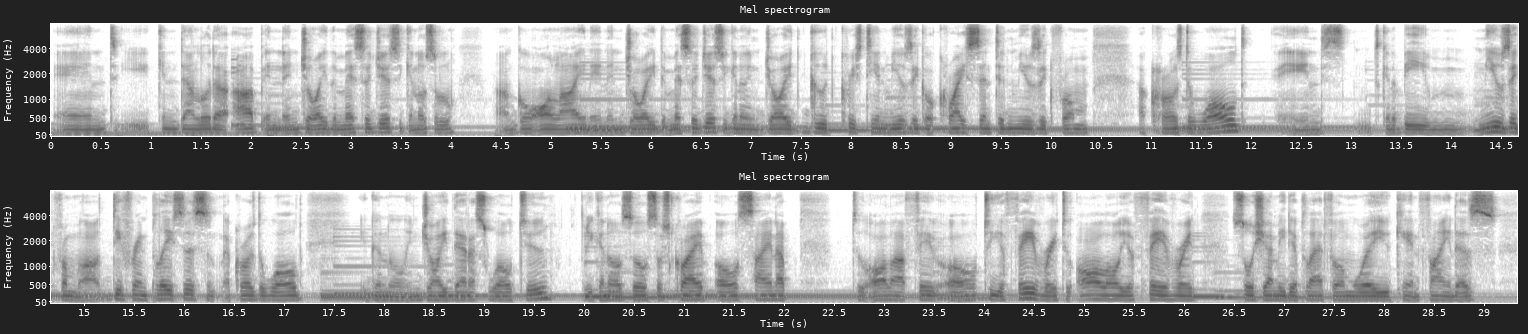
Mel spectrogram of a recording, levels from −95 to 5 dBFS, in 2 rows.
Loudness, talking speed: -36 LUFS, 165 wpm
